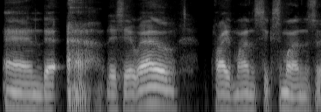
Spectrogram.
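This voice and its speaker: Deep-voiced man on a video call. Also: steady tone, warm tone. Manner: measured, clears throat. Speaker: student and doctor. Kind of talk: class presentation.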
